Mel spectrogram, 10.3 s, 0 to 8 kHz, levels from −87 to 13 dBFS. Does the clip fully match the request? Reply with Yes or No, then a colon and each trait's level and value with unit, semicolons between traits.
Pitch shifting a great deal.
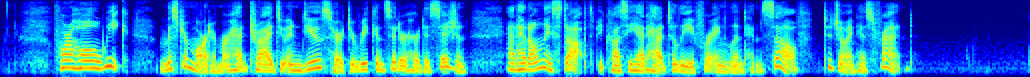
Yes: wide, 7.4 semitones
